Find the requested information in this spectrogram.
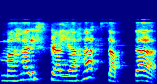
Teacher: visarga followed by sa would become sakara sandhi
